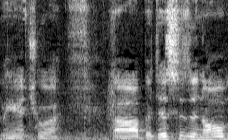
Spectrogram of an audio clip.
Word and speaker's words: Mantua: This is, you can see the name right there, this is an old Mantua, or Mantua, depending on how you pronounce it. I pronounce it Mantua.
